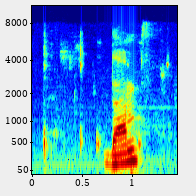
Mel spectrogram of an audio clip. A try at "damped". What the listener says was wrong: Okay, give me a good T sound. Damped.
